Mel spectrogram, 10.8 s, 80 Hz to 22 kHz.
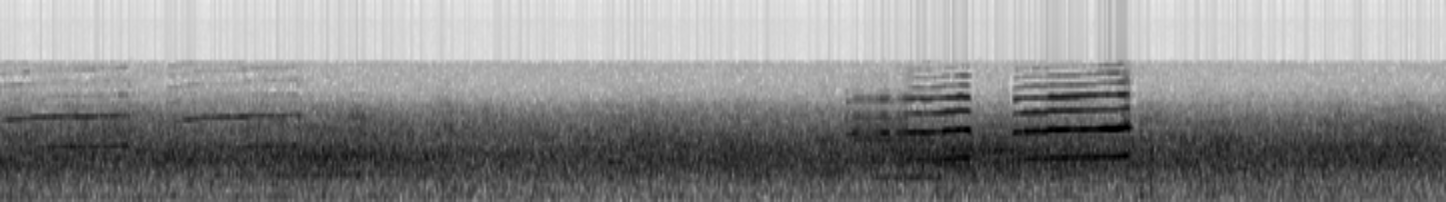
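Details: Peregrine falcon at its nest on Great Spirit Bluff, recorded 22 March 2019 around midday: two bursts of short, harmonic, rasping call notes, the second a rapid series, over a constant loud rushing background noise.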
